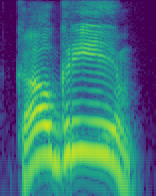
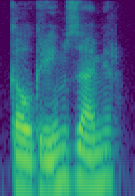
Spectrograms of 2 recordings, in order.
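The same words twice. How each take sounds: First: A high, loud shout from a distance; ringing yell of a name; calling out. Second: Said in the usual way. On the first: Acted. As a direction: call his name down the slope. Tari calls out from above.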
